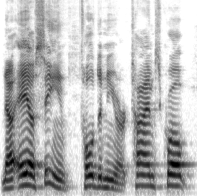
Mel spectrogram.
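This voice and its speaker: Speaking at a moderate pace in a high, slightly hoarse voice, a progressive political news host addresses viewers directly. His commentary is emphatic and opinionated.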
